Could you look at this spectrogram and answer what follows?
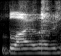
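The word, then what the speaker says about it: Blyleven: Brett Bly 11. Or Bly 11, yes, that's right.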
